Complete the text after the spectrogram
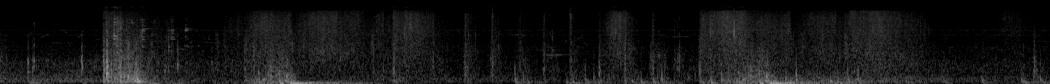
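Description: Plants rustle as someone pushes through them.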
